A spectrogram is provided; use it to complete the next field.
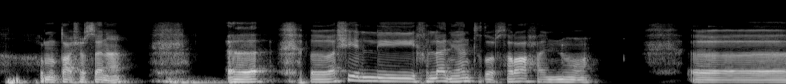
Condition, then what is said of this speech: Stuttering. يعني مثلا في الدوام، مثلا في اجتماعات، في تروح و تخلص البروجكت اللي عندك كذا، فهذه كلها تتطلب انك تتواصل مع الناس، فهذا الجزء الأصعب صراحة.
